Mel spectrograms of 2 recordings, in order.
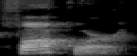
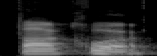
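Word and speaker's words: Fauquier: Falkwer.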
